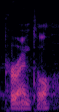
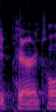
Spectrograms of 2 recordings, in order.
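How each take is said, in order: First: "parental" with stress on the middle syllable; corrected pronunciation. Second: "parental" said like "parent" plus "-al"; own habitual pronunciation. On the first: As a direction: say "parental" as puh-REN-tul. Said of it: "instead of parental". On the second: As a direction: stress the first syllable of "parental", PAIR-en-tul. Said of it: "I say parental instead of parental". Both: Shown as a demonstration.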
